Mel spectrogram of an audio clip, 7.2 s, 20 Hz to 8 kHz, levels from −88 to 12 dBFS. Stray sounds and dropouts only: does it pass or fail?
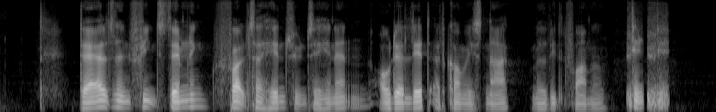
fail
